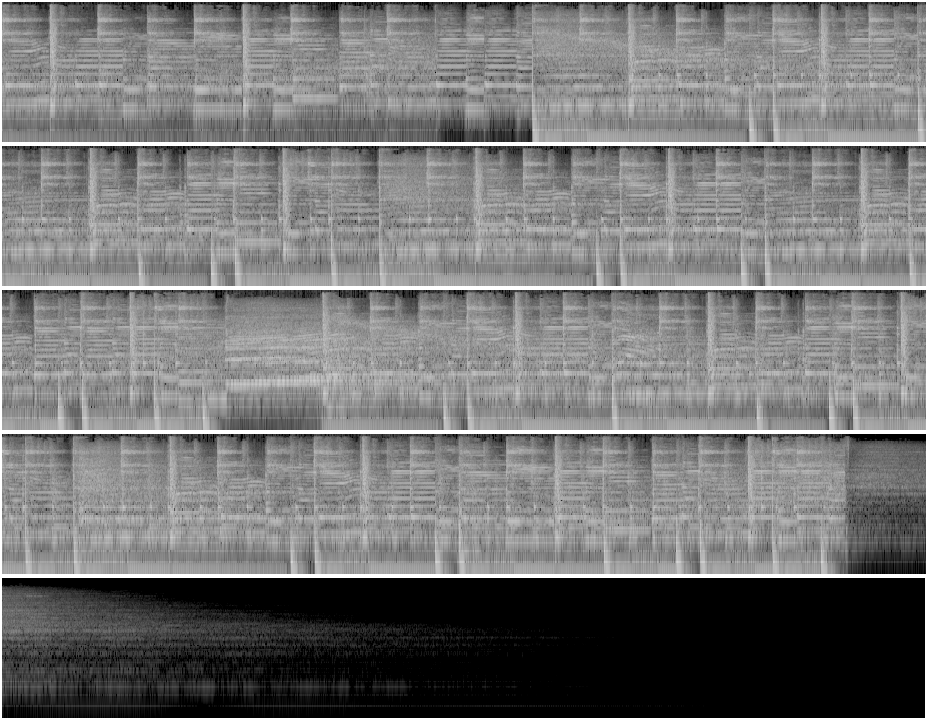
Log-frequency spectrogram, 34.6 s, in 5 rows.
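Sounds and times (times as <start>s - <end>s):
Indian trap music: 0.0s - 27.2s.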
